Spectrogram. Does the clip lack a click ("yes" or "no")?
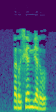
yes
